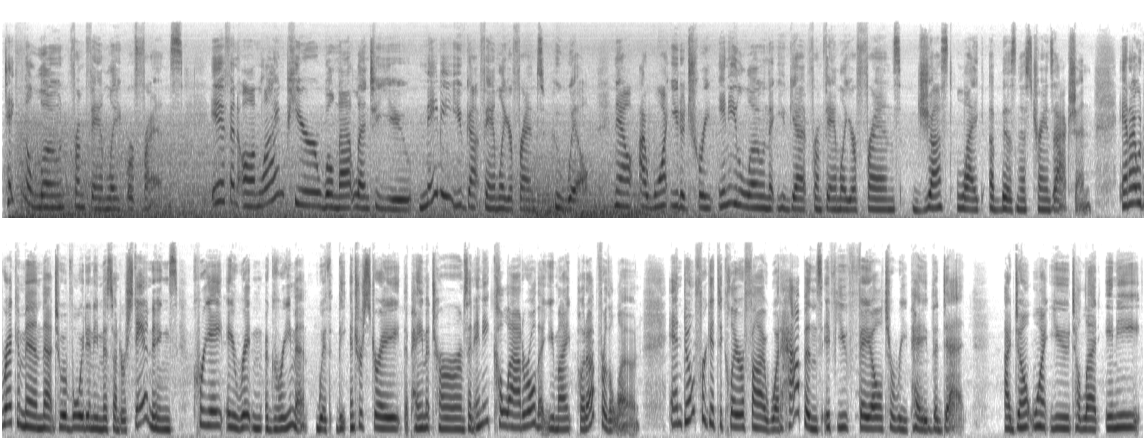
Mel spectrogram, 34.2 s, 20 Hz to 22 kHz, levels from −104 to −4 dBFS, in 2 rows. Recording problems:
rain or running water; loud; throughout; 9 dB below the speech

